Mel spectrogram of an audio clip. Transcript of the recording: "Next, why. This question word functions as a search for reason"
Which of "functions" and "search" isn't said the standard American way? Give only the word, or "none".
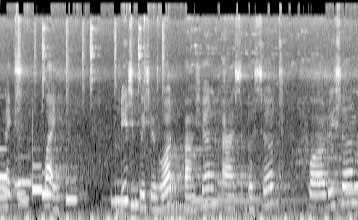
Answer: functions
